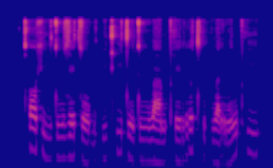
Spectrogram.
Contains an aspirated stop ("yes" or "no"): yes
